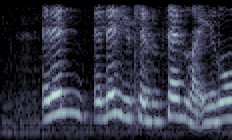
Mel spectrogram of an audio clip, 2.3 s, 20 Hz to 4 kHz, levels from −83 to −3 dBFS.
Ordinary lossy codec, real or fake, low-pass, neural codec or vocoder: none; fake; 3.6 kHz; codec, 16 kHz, 16 kbps, FreqCodec, larger model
